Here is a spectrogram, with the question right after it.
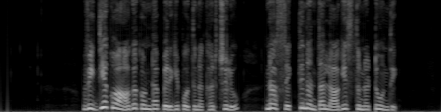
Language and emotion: Telugu, sad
